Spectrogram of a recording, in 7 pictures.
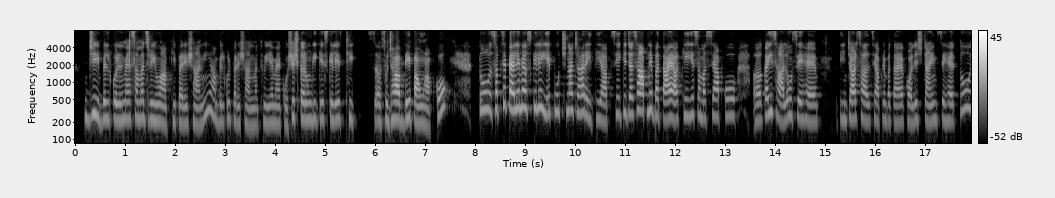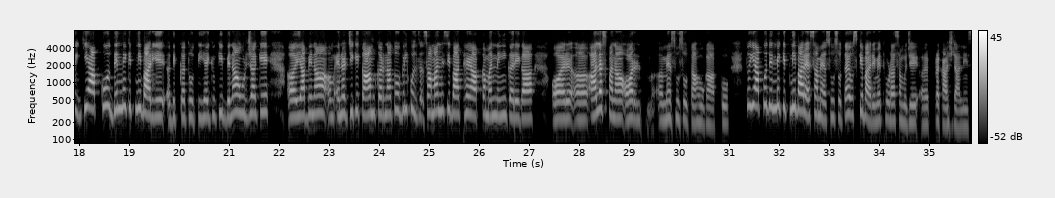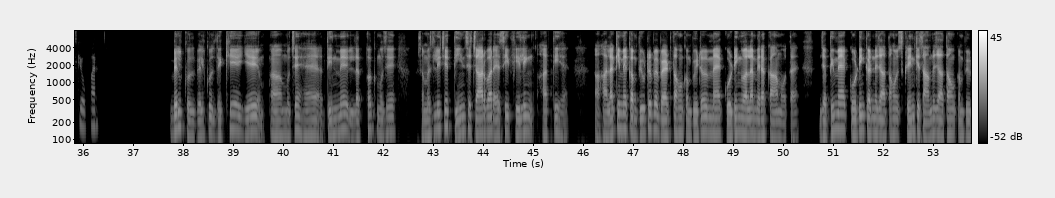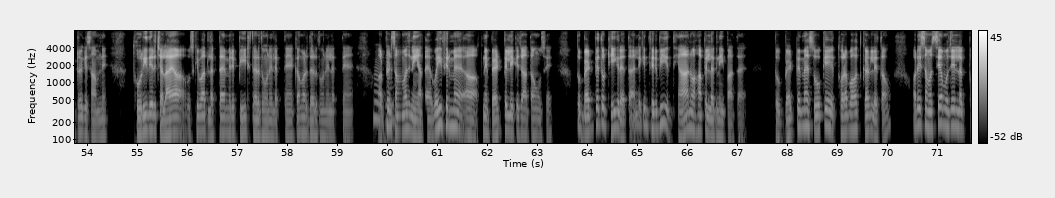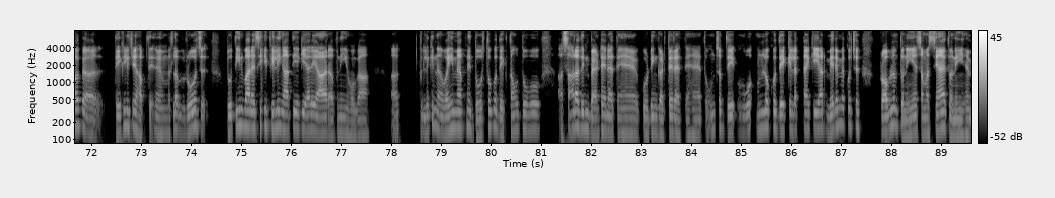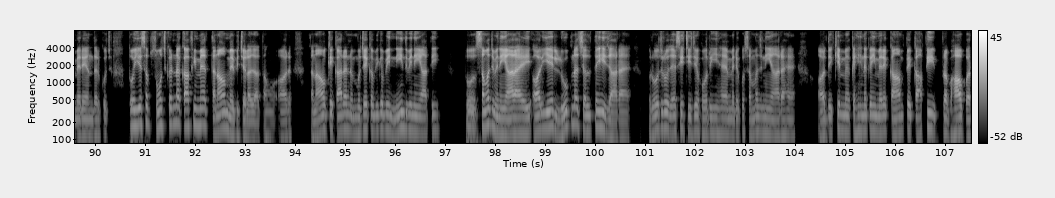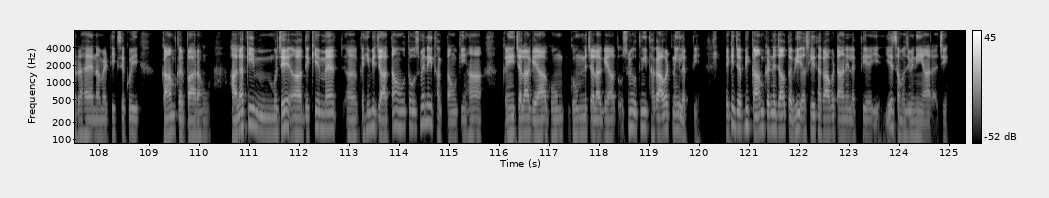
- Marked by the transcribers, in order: tapping; in English: "टाइम"; in English: "एनर्जी"; in English: "फ़ीलिंग"; in English: "बेड"; in English: "बेड"; in English: "बेड"; in English: "फ़ीलिंग"; in English: "प्रॉब्लम"; in English: "लूप"
- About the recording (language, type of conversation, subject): Hindi, advice, आपको काम के दौरान थकान और ऊर्जा की कमी कब से महसूस हो रही है?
